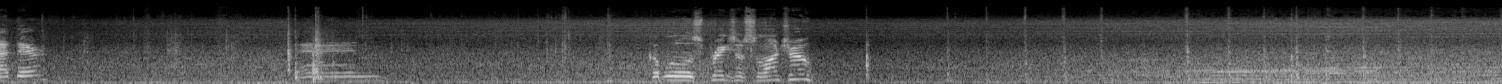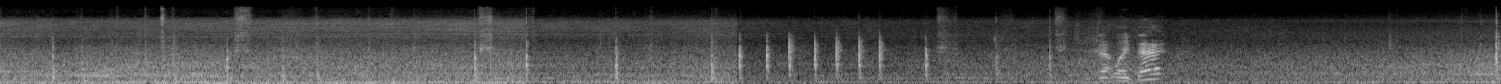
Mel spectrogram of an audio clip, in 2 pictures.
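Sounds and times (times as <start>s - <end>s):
engine rumble: 0.0s - 30.0s
knife chopping on wooden board: 9.4s - 18.8s, 19.7s - 20.4s.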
